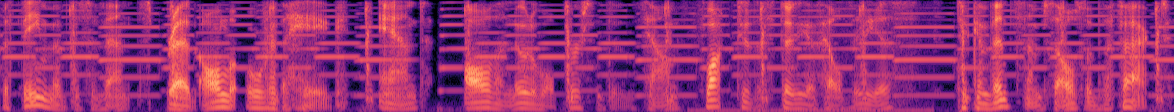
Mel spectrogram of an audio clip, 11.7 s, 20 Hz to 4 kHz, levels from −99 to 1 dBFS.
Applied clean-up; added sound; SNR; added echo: none; Tick-tock + Keyboard (musical); 8 dB; none.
